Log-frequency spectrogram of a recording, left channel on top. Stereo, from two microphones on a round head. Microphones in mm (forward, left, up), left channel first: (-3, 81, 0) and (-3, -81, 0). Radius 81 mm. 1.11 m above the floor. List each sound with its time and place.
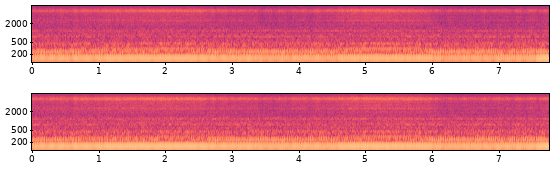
Only background noise.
